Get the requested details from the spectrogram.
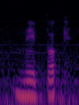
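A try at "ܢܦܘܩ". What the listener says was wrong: Nepok, faut pas avoir peur de géminer.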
